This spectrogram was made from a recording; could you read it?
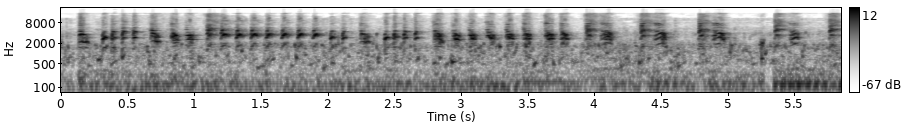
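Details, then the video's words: Contest songbird training recording of coarse, tightly packed song. A fast, high chattering trill breaks into bursts, with sharp squawky notes and a faint low hum underneath. "Masteran Burung Kicau Tembakan Rapat dan Kasar"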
